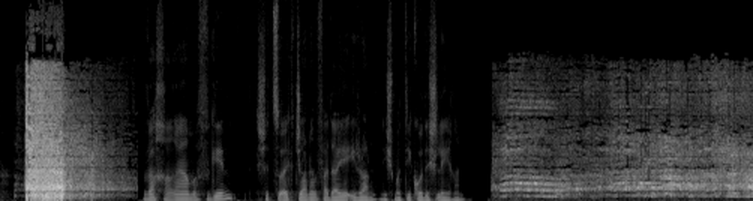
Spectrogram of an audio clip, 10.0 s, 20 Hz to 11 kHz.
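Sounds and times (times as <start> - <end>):
gunshot: 0.4 - 1.8
speech: 1.9 - 6.3
laughter: 6.6 - 10.0.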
